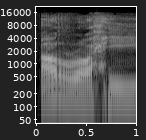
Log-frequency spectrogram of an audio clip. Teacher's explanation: boleh dibaca dua alif atau empat harakat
